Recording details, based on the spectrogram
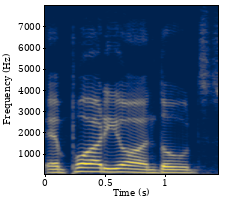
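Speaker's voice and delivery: put-on Italian mobster accent. Taking a turn in a bit the other speaker proposed, Italian mobster accent. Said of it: "let's do it with in Italian mobster accents".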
